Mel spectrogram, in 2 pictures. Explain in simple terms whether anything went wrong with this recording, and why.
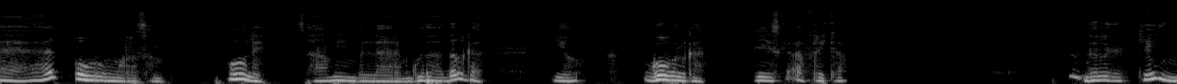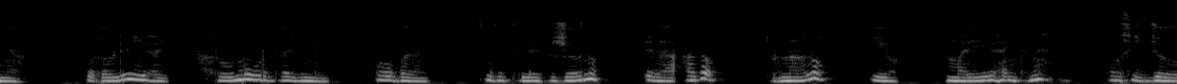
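Two things went wrong. The whole recording sounds dull and plainly smeared, with a watery, fizzy edge on hiss-like sounds. This is likely AAC compression, squeezed hard enough to throw away fine detail.

At 9.22 seconds there is one sharp click. That is the sign of dropped samples. A tiny sliver of the recording, a fraction of a millisecond, likely went missing, so the sound jumps abruptly instead of flowing smoothly.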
